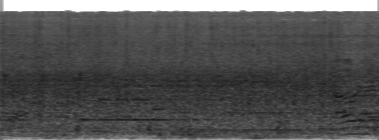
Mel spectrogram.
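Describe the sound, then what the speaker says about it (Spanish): A church congregation applauds during a religious gathering, and the clapping forms a dense, loud wash like rain. It stays steady the whole time, with faint voices blended underneath. "Un aplauso al Señor de la Misericordia."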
